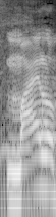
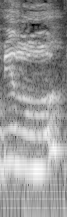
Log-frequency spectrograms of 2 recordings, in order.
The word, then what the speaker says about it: Milu: É o dono do Milo pros americanos e Milu pro resto da face da Terra. – Ou seja, do Milu, que é o jeito certo de falar.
